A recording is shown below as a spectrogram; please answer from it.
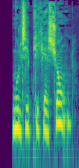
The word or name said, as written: multiplikation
